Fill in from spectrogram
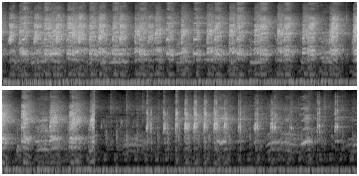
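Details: Free-range helmeted guineafowl searching for feed, giving dense overlapping harsh rasping chatter that briefly drops away and resumes as quicker, thinner grating notes, with a steady low background hum.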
